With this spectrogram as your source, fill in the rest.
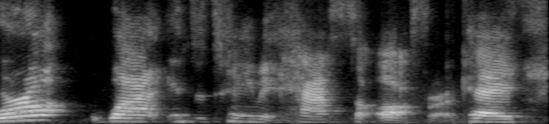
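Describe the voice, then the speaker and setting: Loud and bright, with a sharp tone, a woman talks at a moderate pace with very wide pitch swings. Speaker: podcast host. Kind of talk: casual chat. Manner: animated.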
